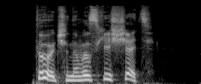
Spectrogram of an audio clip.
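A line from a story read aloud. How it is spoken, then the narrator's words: Chuckling. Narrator (Russian): хохотнул Дементьев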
